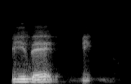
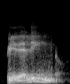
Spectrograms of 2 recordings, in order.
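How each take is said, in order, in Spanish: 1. La tercera sílaba empieza con sonido D. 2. La tercera sílaba empieza con sonido L. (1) "Ambas con D" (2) "Suena chistoso"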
